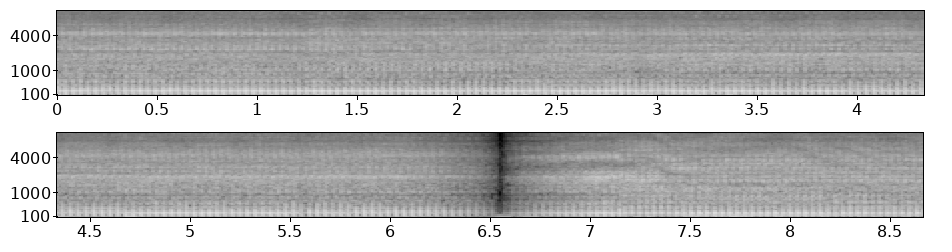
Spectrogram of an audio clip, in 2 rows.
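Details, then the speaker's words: Brand-new GX25–35 class four-stroke brush cutter, fresh out of the box, idling up close to the mic. Fast, even idle with a steady buzzing note and no knocks or misses; idle speed runs high and the body vibrates. Normal idle. "รอบเดินเบาเครื่องจะสูงนะครับและนะครับเวลาที่เดินเบาไว้ตัวเครื่องจะมีอาการสั่นอย่างที่ทุกท่านได้เห็นนะครับ"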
